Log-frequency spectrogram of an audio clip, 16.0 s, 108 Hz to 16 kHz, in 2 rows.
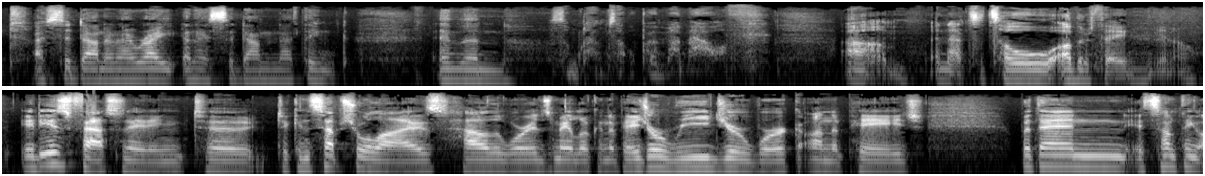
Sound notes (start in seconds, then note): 2.9 whispering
